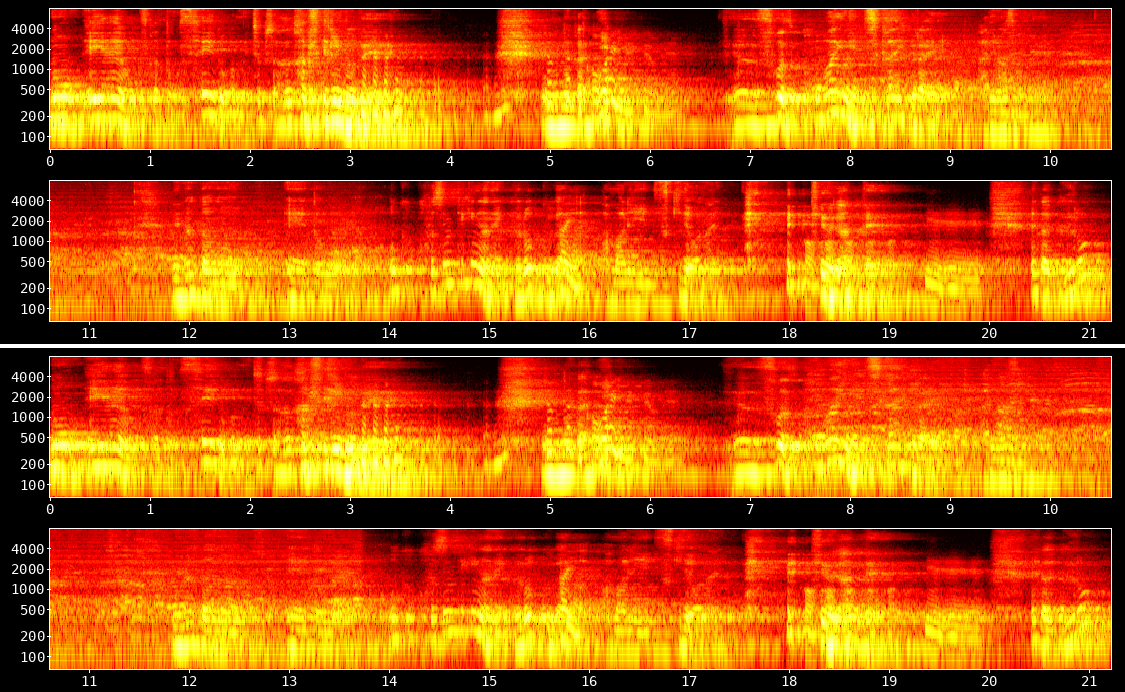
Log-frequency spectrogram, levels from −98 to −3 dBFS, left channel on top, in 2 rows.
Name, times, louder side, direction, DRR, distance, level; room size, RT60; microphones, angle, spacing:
voice 1, 0.0-3.4 4.5-5.6 6.7-10.0 11.4-12.6 13.0-19.0 20.0-21.0, left 1 dB, 65° left, 6 dB, 3.8 m, -22 dB
voice 2, 3.1-3.5 3.8-4.6 4.9-6.4 9.4-9.8 15.7-16.0 18.2-18.9 19.4-20.0, equal, ahead, 5 dB, 1.1 m, -26 dB
sound 1, 7.5-13.7, right 2 dB, 35° right, 2.9 m, -34 dB
25.5 x 25.0 x 9.2 m, 2.1 s
head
